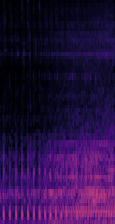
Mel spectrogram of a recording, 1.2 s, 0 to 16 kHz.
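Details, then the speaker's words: Honda C90 Cub bought off eBay, long unused, timing set far forward, on test ride: single-cylinder putter climbs into a steady buzz and stays there, revs not dropping; idle set too high, needs adjustment. "See, listen to that, the revs are staying high."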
